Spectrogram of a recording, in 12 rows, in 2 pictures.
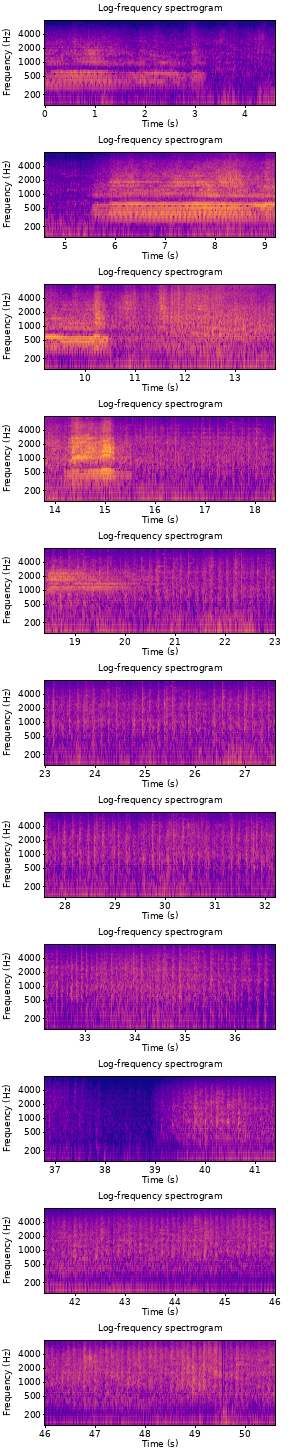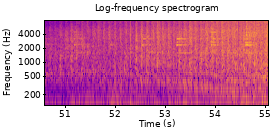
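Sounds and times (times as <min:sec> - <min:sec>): distant approaching train hum: 0:00.0 - 0:55.0
railroad cars rolling past: 0:00.0 - 0:55.0
wheels clicking over rail joints: 0:10.5 - 0:38.2, 0:39.2 - 0:55.0.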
